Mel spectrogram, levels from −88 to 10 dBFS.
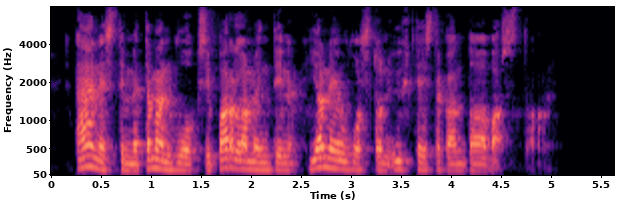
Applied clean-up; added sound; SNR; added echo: neural mask model Resemble Enhance denoiser.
